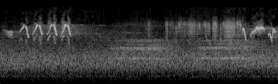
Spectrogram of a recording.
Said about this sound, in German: Hier mal eine kleine Auswahl von Vögeln, die in diesem Monat zu singen beginnen. Der Hausrotschwanz.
